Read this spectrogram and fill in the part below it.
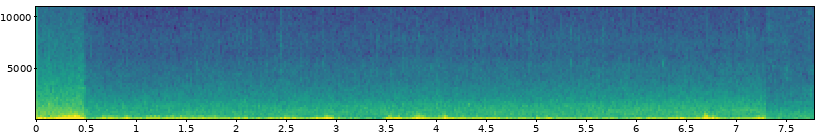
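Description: Wind gusts off a lake at a campsite, buffeting the microphone in uneven low rumbles that rise and fall, then drop away near the end.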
